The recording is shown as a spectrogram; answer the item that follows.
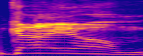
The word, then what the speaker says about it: Guillaume: It's spelled like this. What a man. But like pronounce it like God, like G-Y-U, G-Y, G-U-Y. Good lord, Guillaume, like Guillaume. Guillaume.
